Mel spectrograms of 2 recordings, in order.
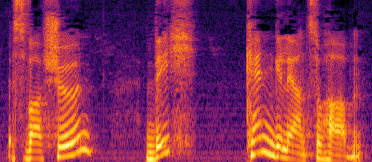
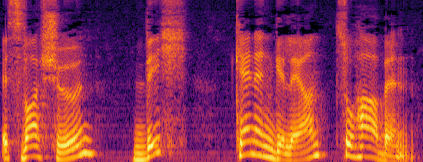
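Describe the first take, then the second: First: The word endings are shortened and reduced. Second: The word endings are fully pronounced. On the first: The speaker calls it right. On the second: The speaker calls it wrong.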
